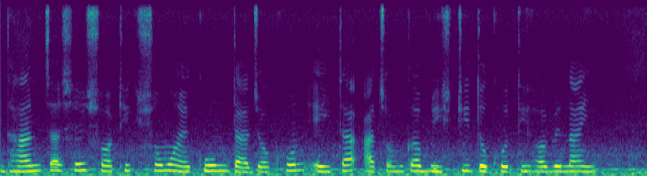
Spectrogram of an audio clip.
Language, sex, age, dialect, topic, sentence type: Bengali, female, 31-35, Rajbangshi, agriculture, question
